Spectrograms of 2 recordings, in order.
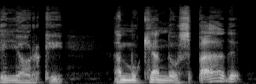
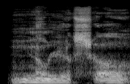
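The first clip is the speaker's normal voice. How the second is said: weary, tired voice; 3 semitones lower than usual. Narrator reads Aragorn answering Gimli's question about the hobbits, weary. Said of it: "rispose stancamente Aragorn".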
